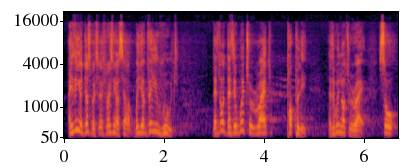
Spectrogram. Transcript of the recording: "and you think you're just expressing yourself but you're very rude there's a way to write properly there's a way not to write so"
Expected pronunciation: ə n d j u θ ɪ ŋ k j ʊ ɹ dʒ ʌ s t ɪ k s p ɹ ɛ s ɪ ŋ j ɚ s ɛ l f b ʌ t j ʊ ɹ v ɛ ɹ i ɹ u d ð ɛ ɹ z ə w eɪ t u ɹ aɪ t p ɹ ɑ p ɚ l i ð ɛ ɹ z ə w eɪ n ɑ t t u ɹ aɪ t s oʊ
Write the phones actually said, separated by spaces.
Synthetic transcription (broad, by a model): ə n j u θ ɪ ŋ k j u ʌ dʒ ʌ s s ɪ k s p ɹ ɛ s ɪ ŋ j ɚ s ɛ l f b ʌ t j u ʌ v ɛ ɹ i ɹ u d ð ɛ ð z ə w eɪ t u ɹ aɪ t p ɑ p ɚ l i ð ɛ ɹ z ə w eɪ n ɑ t t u ɹ aɪ t s oʊ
